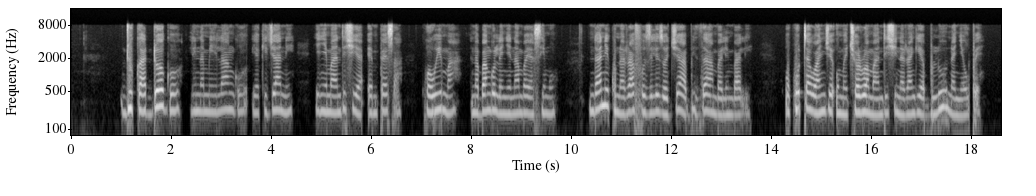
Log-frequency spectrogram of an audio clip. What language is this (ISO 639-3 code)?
swa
